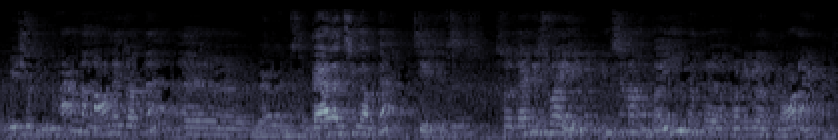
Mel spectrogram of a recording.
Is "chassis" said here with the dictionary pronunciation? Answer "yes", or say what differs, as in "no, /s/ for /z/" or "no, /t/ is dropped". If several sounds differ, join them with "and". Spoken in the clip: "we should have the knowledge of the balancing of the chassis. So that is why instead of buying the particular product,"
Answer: no, /s/ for /tʃ/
